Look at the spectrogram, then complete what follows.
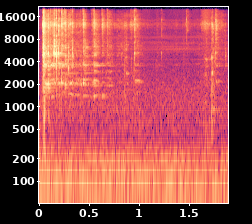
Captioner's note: spray can clangs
